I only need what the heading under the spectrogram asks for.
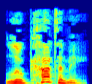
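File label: "leukotomy", British English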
